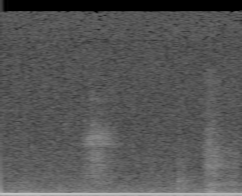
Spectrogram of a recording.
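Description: A steady low electrical hum holding one pitch, with the room otherwise quiet; a faint short hiss about a second in.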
